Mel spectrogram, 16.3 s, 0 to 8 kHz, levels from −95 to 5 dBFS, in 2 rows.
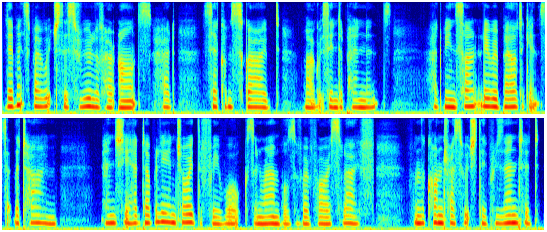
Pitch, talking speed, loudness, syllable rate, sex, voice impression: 195 Hz, 150 wpm, -17 LUFS, 4.6 syllables/s, female, feminine, slightly young, slightly dark, slightly cute, calm, kind, slightly modest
